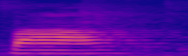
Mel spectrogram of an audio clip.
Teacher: This should be just ba. It's not ejective, it's not voiced.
